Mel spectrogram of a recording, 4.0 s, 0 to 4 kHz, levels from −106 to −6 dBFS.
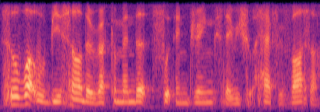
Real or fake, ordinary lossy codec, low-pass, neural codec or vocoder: real; none; 3.6 kHz; none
